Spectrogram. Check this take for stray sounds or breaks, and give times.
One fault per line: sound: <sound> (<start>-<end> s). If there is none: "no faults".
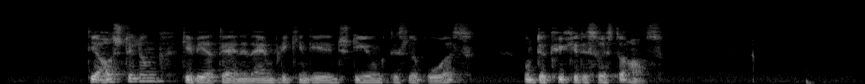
sound: whoosh (7.5-7.6 s)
